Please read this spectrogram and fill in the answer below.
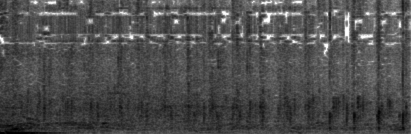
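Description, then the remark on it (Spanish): A studio audience applauds a guest journalist steadily for several seconds, a dense wash of clapping that holds at an even level, with a brief voice near the start. “Fuerte aplauso para Ana”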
